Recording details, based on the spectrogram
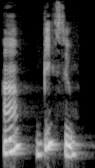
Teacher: It's spelled B-I-S-O-U. And S between two vowels in French makes the sound Z.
